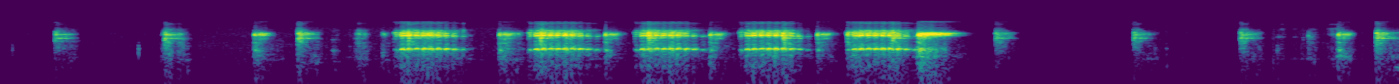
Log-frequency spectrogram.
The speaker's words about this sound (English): the sheep always baas whenever you're shearing it for wool.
